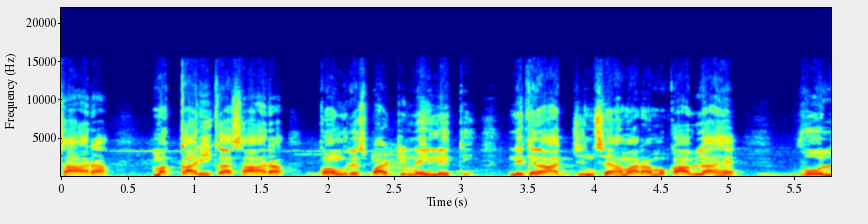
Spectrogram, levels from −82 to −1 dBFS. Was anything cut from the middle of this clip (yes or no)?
no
